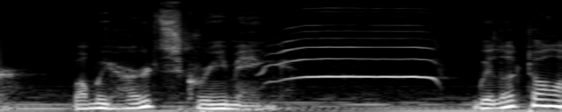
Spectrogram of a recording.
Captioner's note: woman screaming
